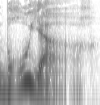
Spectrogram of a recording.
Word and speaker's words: brouillard: Un éclair, une brume, un brouillard. Final D not pronounced.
